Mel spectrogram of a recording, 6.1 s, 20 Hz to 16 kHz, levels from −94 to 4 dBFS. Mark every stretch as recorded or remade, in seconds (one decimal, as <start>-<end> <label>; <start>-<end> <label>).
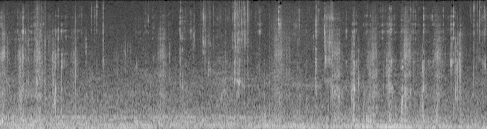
0.0-6.1 recorded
